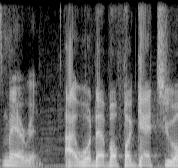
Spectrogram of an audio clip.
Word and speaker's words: Marin: all text all right I've always called her Marin so I don't know if there's a debate on how people pronounce that or if I'm going to get roasted but it's Marin I will never forget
